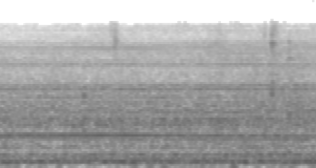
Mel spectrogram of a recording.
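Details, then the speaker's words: Chinese diesel heater (from Amazon) shutting down: after holding the power button the fuel pump stops and the fan keeps running with a smooth, even whir and steady hum to cool the unit before it safely shuts off; normal cool-down run. "fuel pump stops pumping and it basically made the fan keeps running to cool down the unit and it safely shuts off"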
